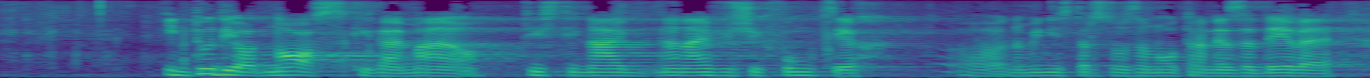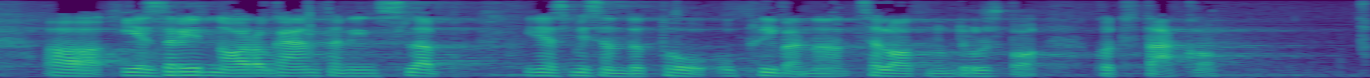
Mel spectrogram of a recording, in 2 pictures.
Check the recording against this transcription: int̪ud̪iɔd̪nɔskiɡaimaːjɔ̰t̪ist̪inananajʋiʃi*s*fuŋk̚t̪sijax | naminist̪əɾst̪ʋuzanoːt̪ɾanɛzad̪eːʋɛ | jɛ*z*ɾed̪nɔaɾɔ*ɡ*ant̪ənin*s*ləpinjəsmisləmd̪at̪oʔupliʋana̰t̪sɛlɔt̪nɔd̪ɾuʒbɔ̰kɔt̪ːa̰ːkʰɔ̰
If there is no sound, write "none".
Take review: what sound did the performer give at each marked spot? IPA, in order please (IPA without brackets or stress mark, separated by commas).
x, z, ɡ, s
